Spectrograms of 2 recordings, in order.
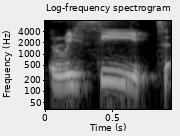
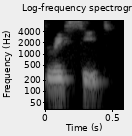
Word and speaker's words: receipt: So this word is pronounced receipt without the P. So the P here is silent as well.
